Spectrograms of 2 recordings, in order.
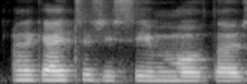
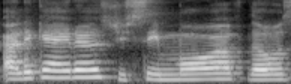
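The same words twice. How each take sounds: First: It is said in the speaker's usual accent. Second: It is said in an American accent.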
